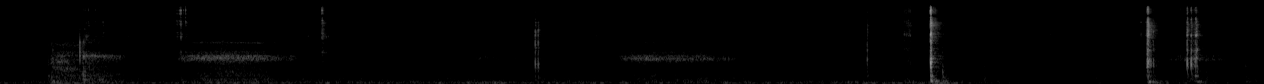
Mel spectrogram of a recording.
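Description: Small metal knife parts being handled and fitted: a scatter of sharp clicks, the loudest ones near the end, with a few short soft rasps of parts sliding against each other in the first half.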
